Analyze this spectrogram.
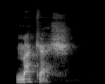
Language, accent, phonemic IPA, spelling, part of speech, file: French, France, /ma.kaʃ/, macache, adverb, LL-Q150 (fra)-macache.wav
- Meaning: 1. none, nothing 2. no, not at all, impossible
